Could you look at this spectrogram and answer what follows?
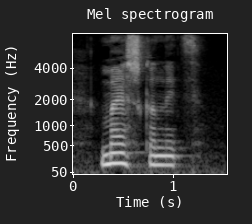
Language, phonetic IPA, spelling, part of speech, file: Ukrainian, [ˈmɛʃkɐnet͡sʲ], мешканець, noun, Uk-мешканець.ogg
- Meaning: resident, inhabitant, dweller, occupant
